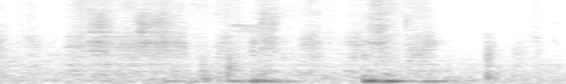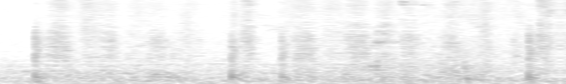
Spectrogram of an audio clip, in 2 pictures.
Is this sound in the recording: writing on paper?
yes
